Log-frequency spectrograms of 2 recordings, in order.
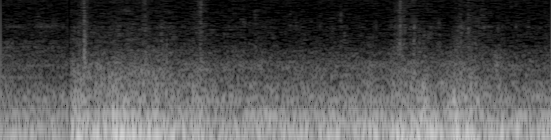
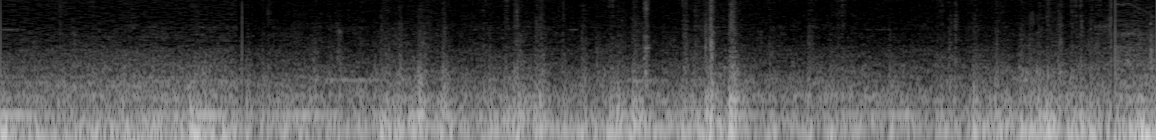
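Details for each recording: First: Manual-transmission Mazda driven over bumps after the exhaust heat shield was trimmed: low, dull road rumble with soft thumps and no metallic rattle; the rattle was later traced to the rear bumper with worn clips. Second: Japanese manual car (Mazda), old, driving over small continuous bumps: loose irregular rattling that is silent on big bumps or when parked. Exhaust heat shield suspect ruled out; tying the rear bumper stops it, showing worn clip holes on the rear bumper.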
